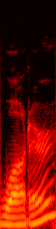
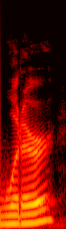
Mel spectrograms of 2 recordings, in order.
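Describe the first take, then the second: First: It is said in a standard accent. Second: It is said in a Philadelphia-area accent. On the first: This is how others say it. "instead of water" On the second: This is how people near Philly say it. "the only things we say are water"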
